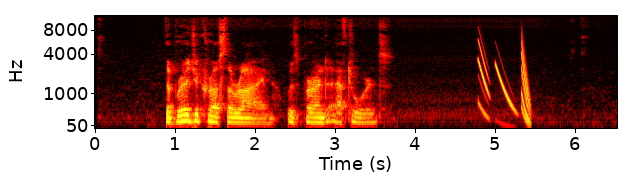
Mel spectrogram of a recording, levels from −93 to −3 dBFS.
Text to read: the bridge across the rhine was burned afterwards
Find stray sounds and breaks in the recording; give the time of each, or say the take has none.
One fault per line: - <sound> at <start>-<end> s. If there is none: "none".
- chirp at 4.8-5.5 s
